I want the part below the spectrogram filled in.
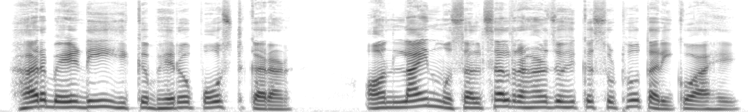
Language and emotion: Sindhi, neutral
